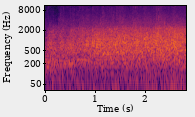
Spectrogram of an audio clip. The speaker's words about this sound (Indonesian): Siapa yang paling kuat tepuk tangannya?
